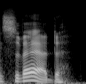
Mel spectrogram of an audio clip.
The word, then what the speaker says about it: Svärd: Sebastian Svärd. Jag har glömt vem. – Danska, har spelat i syrianska. – Oj då. Ja. – Men också svärd med svenskt ä, vilket tyder på att han har svenska rötter.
